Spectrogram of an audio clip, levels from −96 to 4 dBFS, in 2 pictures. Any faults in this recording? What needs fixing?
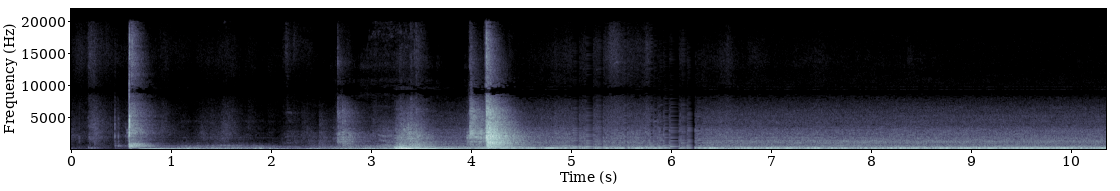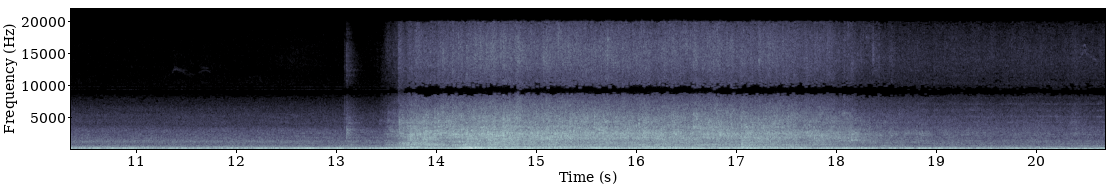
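Repeated packet loss (robotic sound) occurs between 5.03 and 6.31 s. Packets arrived late or not at all again and again, and the receiver filled each hole by extending the last sound it had. About a dozen holes, the longest 80 ms, add up to 460 ms missing, so roughly a third of that stretch is patched-over sound. The result is choppy audio with fragments dropped. To prevent it, fix the network path's loss and jitter and give the receiver a deeper adaptive jitter buffer and forward error correction.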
